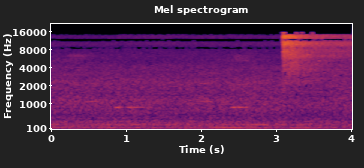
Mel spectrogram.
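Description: Electric Tobu Urban Park Line train standing at the platform with a steady low hum. About three seconds in, a sudden hiss of compressed air starts from the train's air system as its doors are about to close for departure.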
